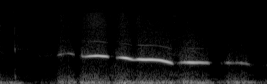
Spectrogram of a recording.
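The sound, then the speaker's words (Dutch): A person whistles a short, slightly wavering tune of several sustained notes that glide gently downward, fairly loud, with breathy airy noise around the tone and no talking. “Oh, die klinkt best goed. Ja, is heel erg blazen”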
